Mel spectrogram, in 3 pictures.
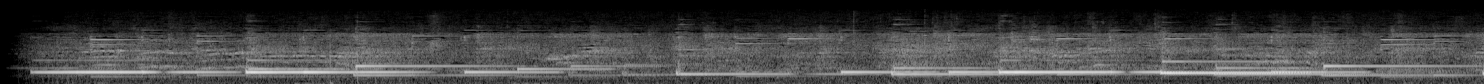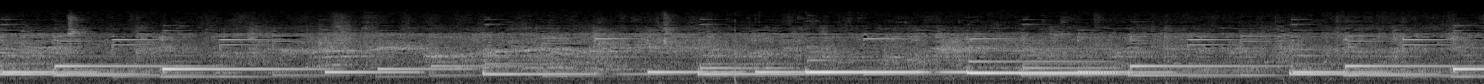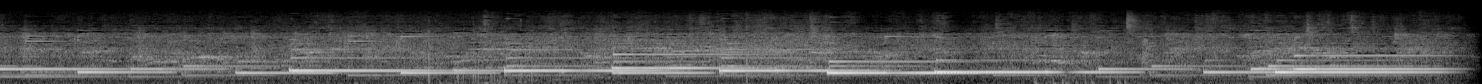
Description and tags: christmas decoration praktiker191210
19.12.2010: about 19.00. Praktiker supermarket in M1 Commercial Center in Poznan on Szwajcarska street. The sound of christmas decoration.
